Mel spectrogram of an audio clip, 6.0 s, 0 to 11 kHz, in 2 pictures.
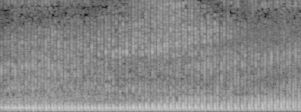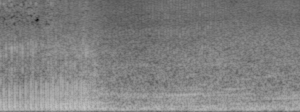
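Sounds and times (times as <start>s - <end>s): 
loud motorcycle engine rumbling and passing by: 0.0s - 5.0s.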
